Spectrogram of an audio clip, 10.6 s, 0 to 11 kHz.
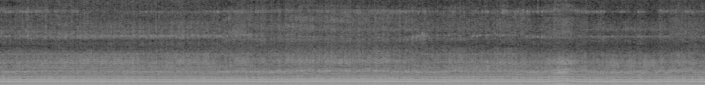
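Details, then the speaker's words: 1988 Kyosho Ford RS-200 RC car, OS Max 10 FP-B nitro engine, second startup after restoration with a newly made throttle servo arm. Slightly warm engine holds a steady high buzzing idle with a throttle blip, and its tone changes as the exhaust flap opens. Normal running. "sounds like we're ready to go with a little warmer and again if you listen really carefully you can hear the change in engine tone when the little exhaust flap opens"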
